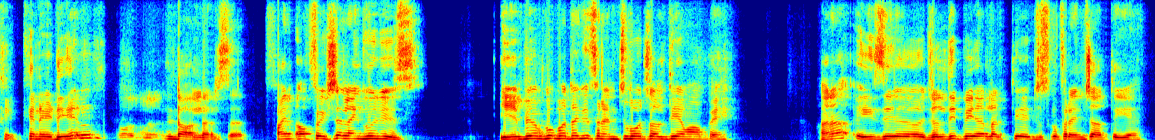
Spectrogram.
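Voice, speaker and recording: A male teacher quizzing a class for exams, repeating answers and slowing down to read English facts. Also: high voice, dark tone. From Punjab, India. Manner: quizzing, asks then answers with "sir", slows for reading English facts. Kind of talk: classroom exam-prep lecture.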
